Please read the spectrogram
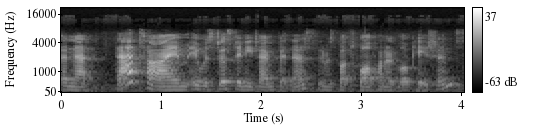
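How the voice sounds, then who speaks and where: Speaking with an American accent, a woman has a bright, sharp tone and ordinary pitch variation, with audible room echo. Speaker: franchise CEO. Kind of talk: podcast interview. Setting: video call.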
